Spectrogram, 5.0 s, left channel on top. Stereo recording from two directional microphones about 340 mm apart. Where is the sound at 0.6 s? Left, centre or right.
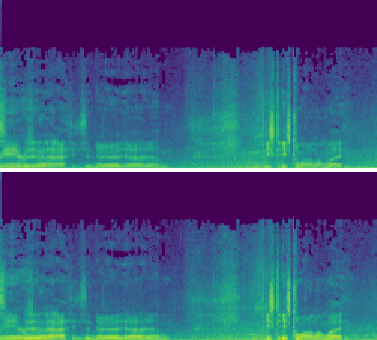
Right.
